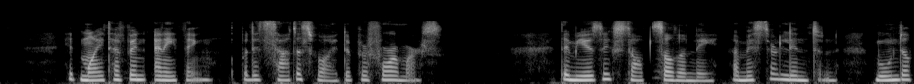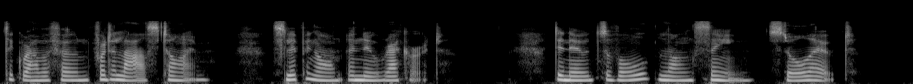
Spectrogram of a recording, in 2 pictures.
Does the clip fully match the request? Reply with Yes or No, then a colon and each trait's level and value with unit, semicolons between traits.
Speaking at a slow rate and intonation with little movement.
Yes: slow, 125 wpm; narrow, 1.8 semitones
